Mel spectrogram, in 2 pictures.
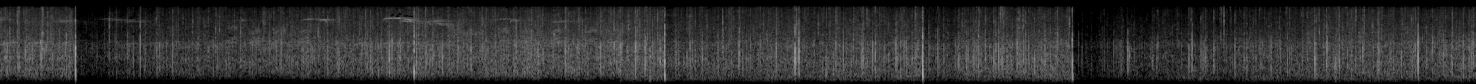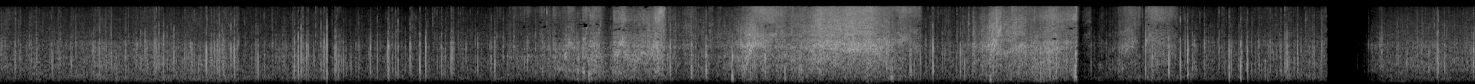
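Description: Footsteps crunching and rustling through dry leaf litter on a dirt hiking trail: a dense crackle of small clicks. It grows louder for a few seconds about two-thirds of the way in and breaks off briefly three times.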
